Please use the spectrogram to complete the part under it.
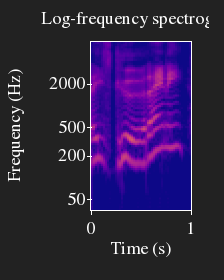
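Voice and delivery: ordinary talk

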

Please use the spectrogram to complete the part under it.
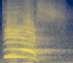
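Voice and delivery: high, loud, slow taunting shout; flesh goading. Retold or imitated. Preacher voicing the flesh goading the listener, shouted. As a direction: bark the flesh's regret. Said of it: "your flesh is saying".

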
